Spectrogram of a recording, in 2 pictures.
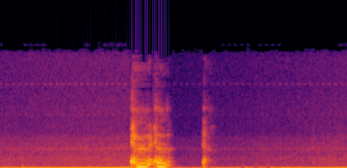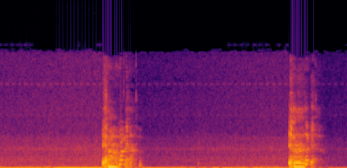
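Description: Three short bouts of cough, each two or three quick bursts, with a steady low hum in the background; a child's cough.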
